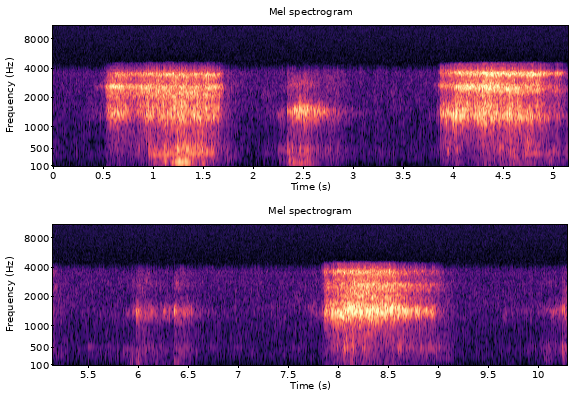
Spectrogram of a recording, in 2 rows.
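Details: Bull mastiff/shar-pei cross dog snoring: raspy, slightly whistling snores on each in-breath with soft out-breaths, about 15 breaths a minute.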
